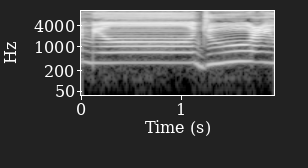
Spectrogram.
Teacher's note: نون ساکن کے بعد اخفا کے 15 حروفوں میں سے جیم آ رہا ہے، تو اس لیے یہاں پر ہم دوبارہ غنہ کریں گے · واو مدہ ہونے کی وجہ سے ہم نے جو 1 الف کی مقدار کھینچ کر پڑھا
